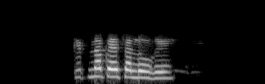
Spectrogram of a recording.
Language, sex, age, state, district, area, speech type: Hindi, female, 18-30, Madhya Pradesh, Seoni, urban, conversation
